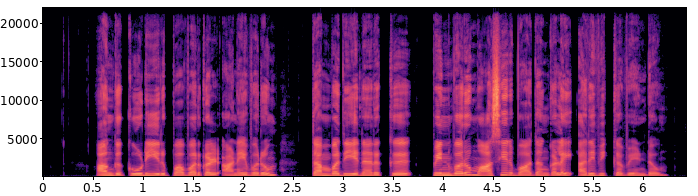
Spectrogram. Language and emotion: Tamil, neutral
